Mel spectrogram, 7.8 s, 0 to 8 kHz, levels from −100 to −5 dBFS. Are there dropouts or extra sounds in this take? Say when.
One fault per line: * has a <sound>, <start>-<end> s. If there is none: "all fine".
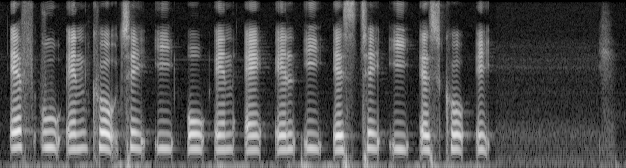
all fine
